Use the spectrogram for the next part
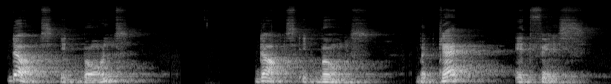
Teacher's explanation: So for the word dogs is using rising intonation, and the word bones is using falling intonation. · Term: rising falling intonation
